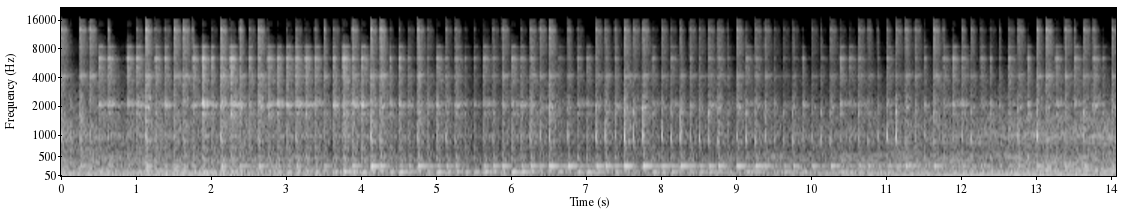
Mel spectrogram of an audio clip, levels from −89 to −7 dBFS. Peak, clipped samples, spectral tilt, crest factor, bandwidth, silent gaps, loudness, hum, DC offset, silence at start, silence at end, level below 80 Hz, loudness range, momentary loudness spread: -6 dBFS; under 0.1%; -3 dB/octave; 22 dB; 17 kHz; none; -25 LUFS; none; under 0.1%; 0 s; 0 s; -38 dBFS; 6 LU; 8 LU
